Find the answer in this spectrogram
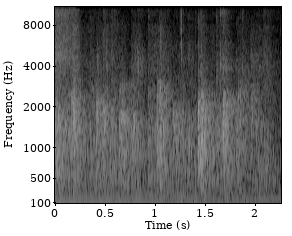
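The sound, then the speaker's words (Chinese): A church audience claps hands during a Chinese-language sermon, a faint, uneven patter of many hands with a few louder swells, over a low steady hum. “拍手把荣耀归给耶稣。”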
